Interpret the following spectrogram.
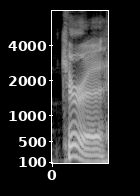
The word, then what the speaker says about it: Kara: My guest today is Kara. How are you doing? I'm doing terrific. How are you? Did I get Kara right? You got it right. Kara rhymes with Sarah.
